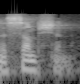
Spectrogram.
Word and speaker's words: assumption: How many syllables in assumption? 3. Stress on the second.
